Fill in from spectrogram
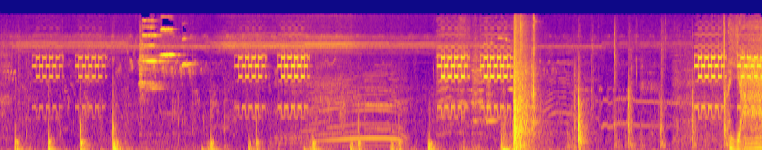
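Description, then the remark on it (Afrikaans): A telephone bell rings loudly in repeated short double bursts, while thumps, knocks and other clattering household noises sound between the rings. “Wie anders antwoord ooit die telefoon?”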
